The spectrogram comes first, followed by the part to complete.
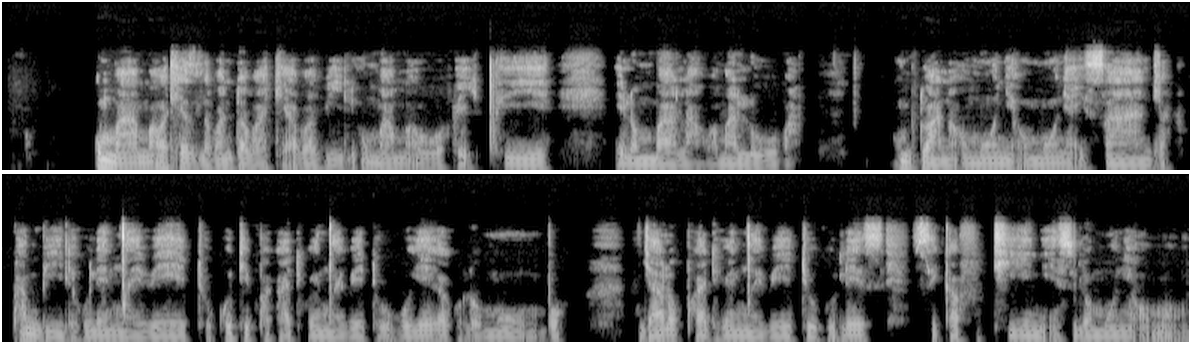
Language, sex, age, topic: North Ndebele, male, 18-24, health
